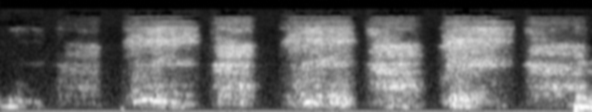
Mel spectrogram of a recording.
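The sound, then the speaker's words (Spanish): Heavy, rhythmic panting from someone exercising at peak intensity, with about six loud, raspy breaths in quick succession, each a harsh wheezy rush of air. “incluso se te oye ahí, en, el pico de la montaña.”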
